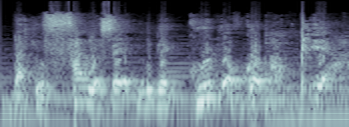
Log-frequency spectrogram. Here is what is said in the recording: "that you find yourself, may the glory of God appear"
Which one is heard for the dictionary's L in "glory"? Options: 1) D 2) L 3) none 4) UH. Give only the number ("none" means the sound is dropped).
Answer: 3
